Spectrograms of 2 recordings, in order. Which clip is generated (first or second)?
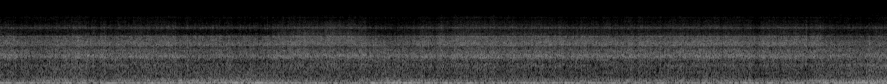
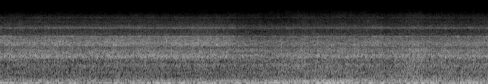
second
